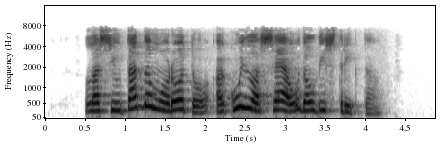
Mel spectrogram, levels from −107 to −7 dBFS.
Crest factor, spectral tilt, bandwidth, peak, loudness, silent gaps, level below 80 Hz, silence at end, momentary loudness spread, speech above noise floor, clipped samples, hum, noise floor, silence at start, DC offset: 14 dB; -4 dB/octave; 7.6 kHz; -2 dBFS; -14 LUFS; none; -62 dBFS; 0.7 s; 11 LU; 67 dB; under 0.1%; none; -81 dBFS; 0.5 s; under 0.1%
